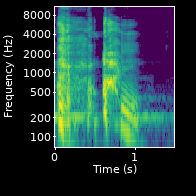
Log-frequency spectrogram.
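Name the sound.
coughing and throat clearing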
